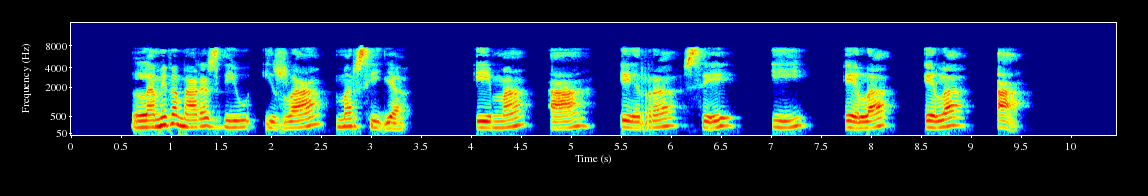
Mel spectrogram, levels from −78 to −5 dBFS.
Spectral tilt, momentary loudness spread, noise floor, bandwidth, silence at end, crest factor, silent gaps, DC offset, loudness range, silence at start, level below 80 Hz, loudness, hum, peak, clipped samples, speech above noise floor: -3 dB/octave; 10 LU; under -90 dBFS; 8.4 kHz; 0.95 s; 18 dB; 3.45-4.01 s, 4.70-4.77 s, 5.29-5.48 s, 6.75-7.00 s, 7.53-7.72 s, 8.34-8.52 s, 9.08-9.25 s; under 0.1%; 2 LU; 0.6 s; -60 dBFS; -18 LUFS; none; -2 dBFS; under 0.1%; over 72 dB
